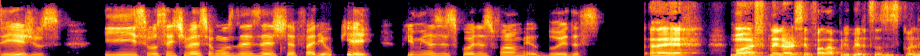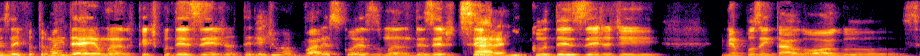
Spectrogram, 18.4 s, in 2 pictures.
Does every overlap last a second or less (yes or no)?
yes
